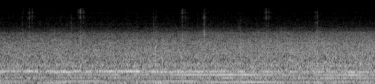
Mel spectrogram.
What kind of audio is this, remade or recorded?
recorded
